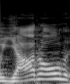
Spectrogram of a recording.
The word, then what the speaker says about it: Yaddle: a dog yeah so yaddle is yaddle yaddle yaddle is yaddle's cousin from Sand Mountain yeah I mean I guess it is spelled like paddle yaddle paddle and I'm not trying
